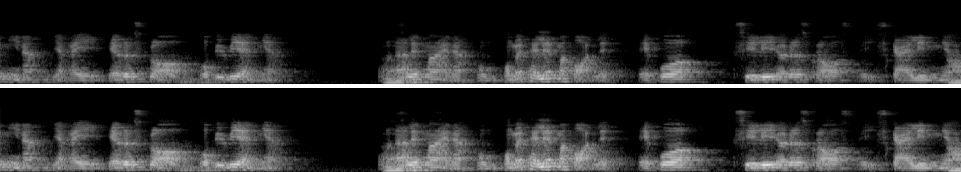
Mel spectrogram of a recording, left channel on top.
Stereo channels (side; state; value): left; quieter; 5.6 dB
